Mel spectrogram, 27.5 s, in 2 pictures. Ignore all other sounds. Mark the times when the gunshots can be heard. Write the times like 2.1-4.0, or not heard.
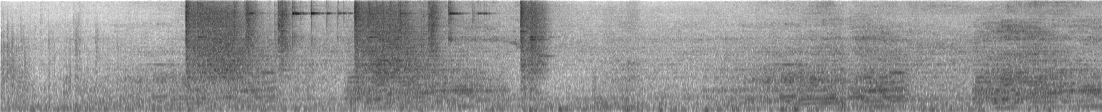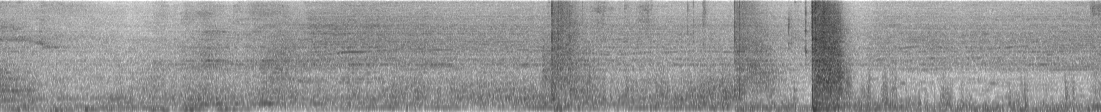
2.3-6.8, 20.6-21.4, 22.9-24.3.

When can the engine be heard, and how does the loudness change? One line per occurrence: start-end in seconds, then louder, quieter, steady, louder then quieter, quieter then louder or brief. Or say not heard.
0.2-27.5 quieter.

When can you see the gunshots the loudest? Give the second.
24 s.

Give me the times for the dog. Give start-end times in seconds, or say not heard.
not heard.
